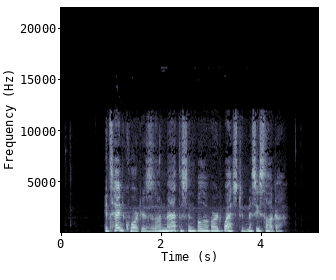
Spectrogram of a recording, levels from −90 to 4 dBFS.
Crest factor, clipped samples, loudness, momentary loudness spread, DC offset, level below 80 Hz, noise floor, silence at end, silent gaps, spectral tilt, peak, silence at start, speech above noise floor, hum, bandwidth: 16 dB; under 0.1%; -17 LUFS; 7 LU; under 0.1%; -52 dBFS; -80 dBFS; 0.7 s; none; -4.5 dB/octave; -2 dBFS; 0.9 s; 63 dB; none; 12 kHz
